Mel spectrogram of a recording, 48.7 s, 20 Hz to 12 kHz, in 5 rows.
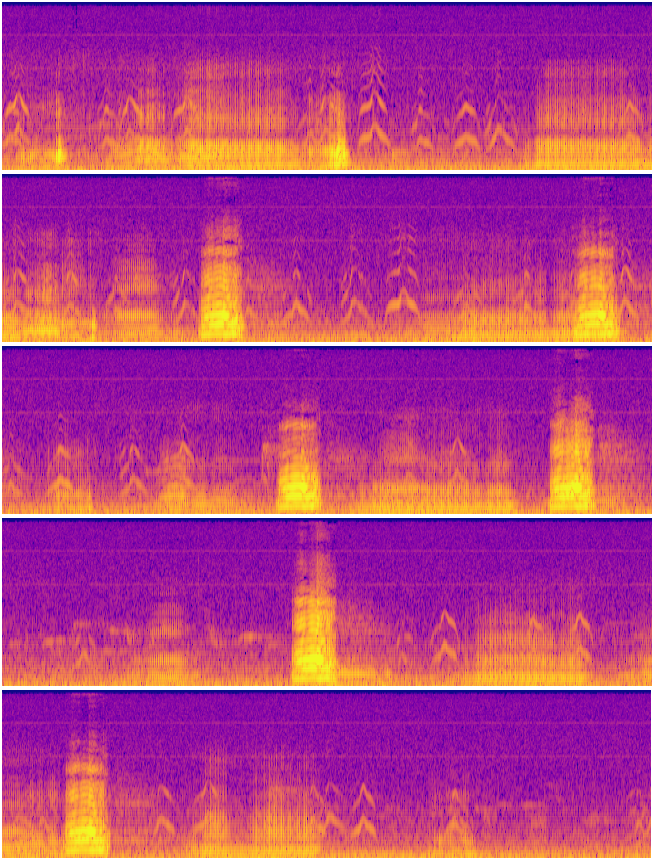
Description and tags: jurassic sound
Sounds of a nest of dinosaurs as it might have been heard some million years ago. Roaring of the adults and calls of the nestlings. In fact these are different sounds of Snow geese (chicks and adults)at reduced speed of about 30 % of the original. Zoom H4n
jurassic, rex, roar, scary, t-rex, tyranousaur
